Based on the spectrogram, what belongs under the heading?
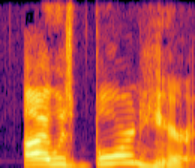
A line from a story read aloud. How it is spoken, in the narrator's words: Alan exclaimed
